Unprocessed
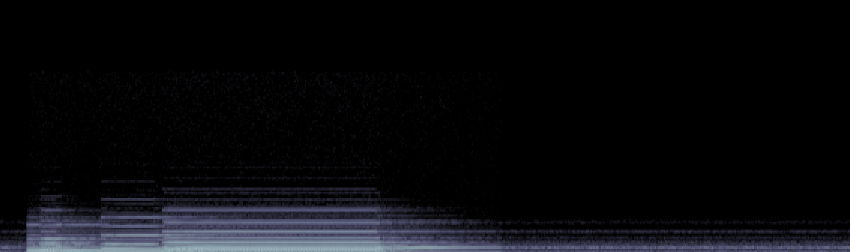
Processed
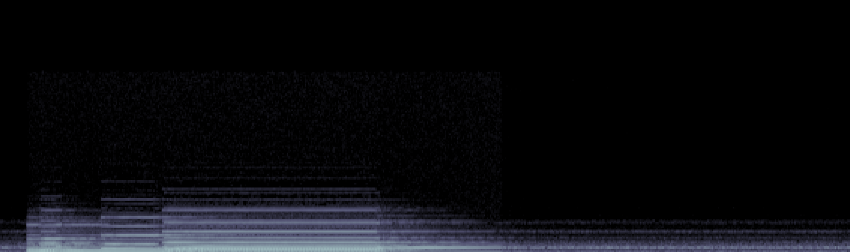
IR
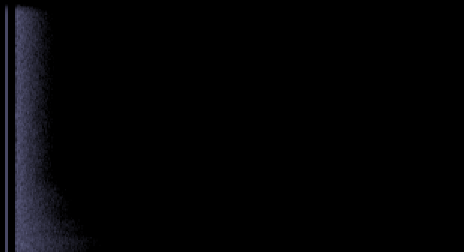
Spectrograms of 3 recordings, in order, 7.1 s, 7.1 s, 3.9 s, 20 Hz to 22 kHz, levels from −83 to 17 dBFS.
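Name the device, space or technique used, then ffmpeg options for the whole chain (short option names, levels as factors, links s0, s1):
ducked reverb: -filter_complex "[0:a]asplit=3[s0][s1][s2];[1:a]atrim=start_sample=2205[s3];[s1][s3]afir=irnorm=-1:irlink=0[s4];[s2]apad=whole_len=312448[s5];[s4][s5]sidechaincompress=threshold=0.0251:ratio=8:attack=16:release=578,volume=0.473[s6];[s0][s6]amix=inputs=2:normalize=0,volume=1.12"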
